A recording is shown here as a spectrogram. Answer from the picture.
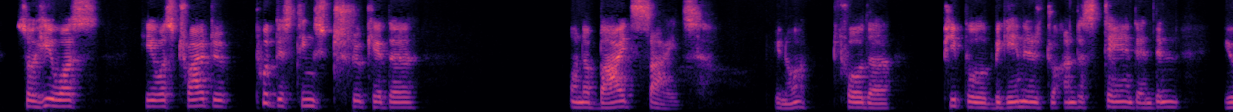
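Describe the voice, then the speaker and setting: A man with a non-native accent speaks at a very slow pace in a fairly high pitch, his intonation fairly even and broken by long, frequent pauses. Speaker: Buddhist teacher. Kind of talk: dharma teaching Q&A. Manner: halting.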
